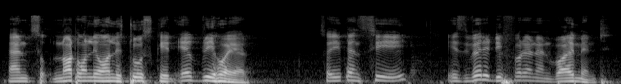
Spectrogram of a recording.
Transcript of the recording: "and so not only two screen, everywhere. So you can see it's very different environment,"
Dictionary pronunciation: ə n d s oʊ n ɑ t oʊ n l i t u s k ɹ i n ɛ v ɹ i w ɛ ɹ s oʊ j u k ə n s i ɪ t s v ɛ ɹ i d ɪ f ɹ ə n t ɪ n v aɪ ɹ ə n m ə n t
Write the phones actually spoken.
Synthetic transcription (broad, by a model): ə n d s oʊ n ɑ t oʊ n l i t u s k i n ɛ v ɹ i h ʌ ɹ s oʊ j u k ə n s i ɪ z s v ɛ ɹ i d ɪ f ɹ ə n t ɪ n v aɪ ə m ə n t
